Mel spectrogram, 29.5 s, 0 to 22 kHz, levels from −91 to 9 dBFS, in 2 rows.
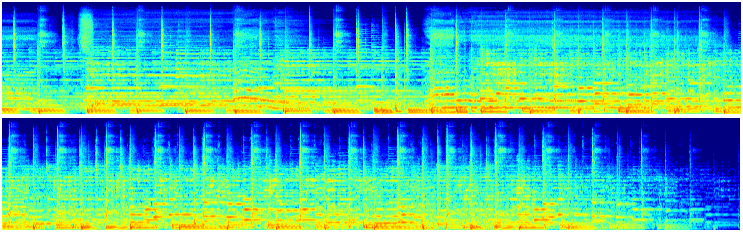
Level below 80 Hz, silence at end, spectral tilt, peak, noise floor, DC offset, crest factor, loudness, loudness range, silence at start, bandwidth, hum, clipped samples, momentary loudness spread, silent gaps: -26 dBFS; 0.9 s; -6 dB/octave; 0 dBFS; -52 dBFS; under 0.1%; 16 dB; -16 LUFS; 3 LU; 0 s; 16.5 kHz; none; under 0.1%; 6 LU; none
